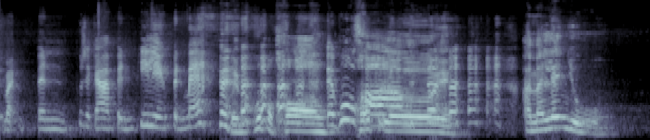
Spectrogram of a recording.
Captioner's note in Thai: เสียงหัวเราะ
